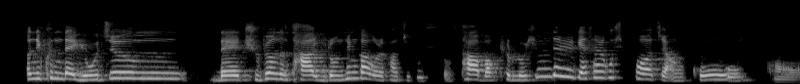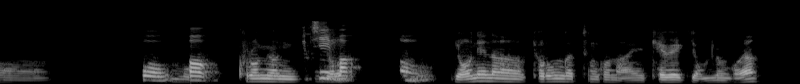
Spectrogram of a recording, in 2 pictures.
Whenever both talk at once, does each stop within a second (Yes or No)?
Yes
